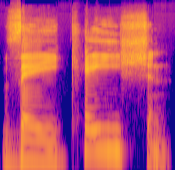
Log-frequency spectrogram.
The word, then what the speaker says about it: vacation: lessons, I discussed that for words ending in tion, it should be pronounced as shin. Okay, we don't pronounce the O sound. Okay, vacation. Okay, so both A sounds are long A sounds. Vacation. So the TON should be just shin. Okay, not shon. There's no O sound.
